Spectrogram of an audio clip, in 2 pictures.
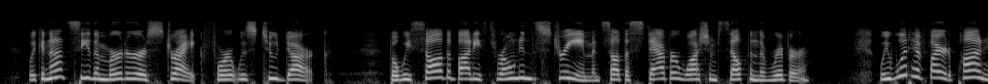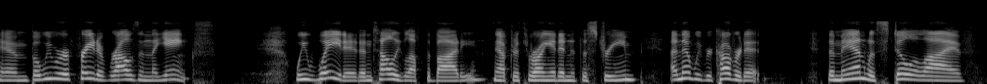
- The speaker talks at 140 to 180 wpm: No, average, 200 wpm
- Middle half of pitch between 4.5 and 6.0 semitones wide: Yes, average, 4.9 semitones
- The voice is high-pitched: Yes, high, 225 Hz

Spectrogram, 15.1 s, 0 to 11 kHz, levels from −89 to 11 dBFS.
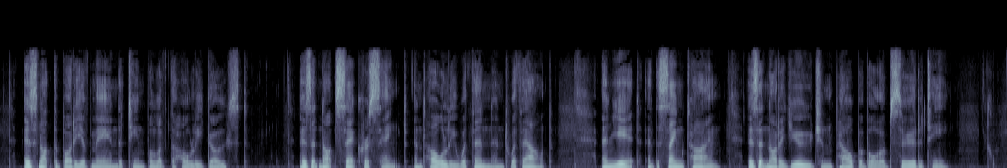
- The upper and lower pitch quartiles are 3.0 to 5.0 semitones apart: Yes, average, 4.5 semitones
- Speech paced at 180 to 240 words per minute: No, average, 140 wpm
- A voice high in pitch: No, very low, 95 Hz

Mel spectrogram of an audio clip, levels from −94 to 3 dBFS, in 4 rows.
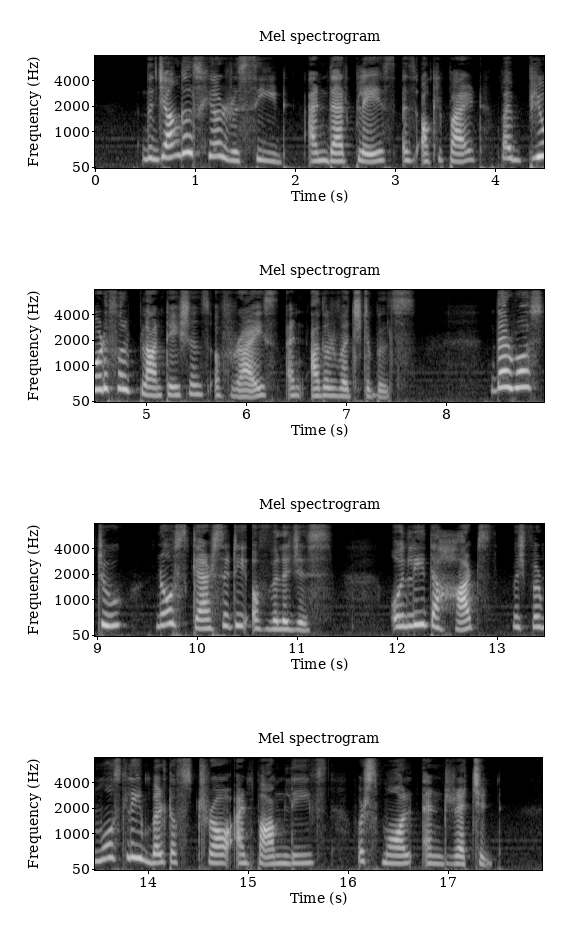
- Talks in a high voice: Yes, high, 230 Hz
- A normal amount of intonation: No, wide, 6.5 semitones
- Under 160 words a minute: Yes, slow, 135 wpm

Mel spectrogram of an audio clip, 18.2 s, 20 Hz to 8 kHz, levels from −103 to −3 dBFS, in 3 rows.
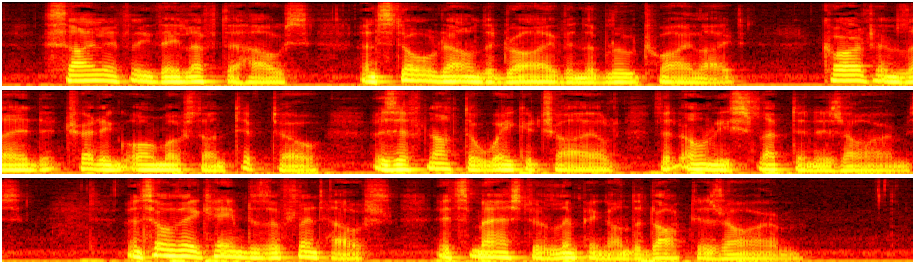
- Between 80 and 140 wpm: No, average, 160 wpm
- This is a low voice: Yes, low, 125 Hz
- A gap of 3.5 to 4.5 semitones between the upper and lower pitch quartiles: No, average, 2.8 semitones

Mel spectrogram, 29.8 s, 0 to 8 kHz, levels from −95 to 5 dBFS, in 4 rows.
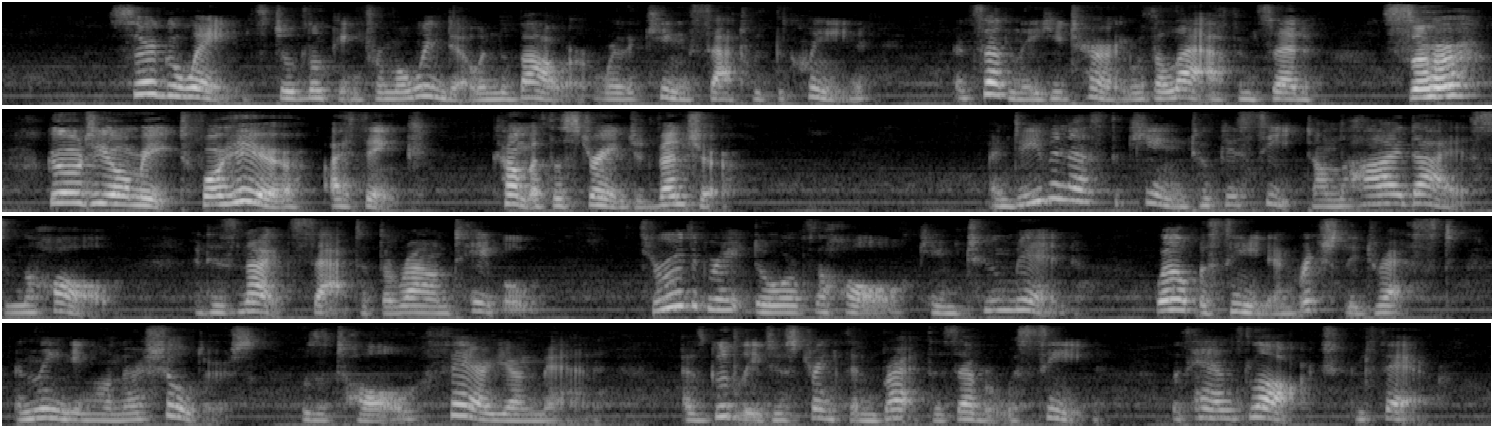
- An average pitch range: No, wide, 5.7 semitones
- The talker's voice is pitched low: No, high, 225 Hz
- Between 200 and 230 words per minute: Yes, fast, 205 wpm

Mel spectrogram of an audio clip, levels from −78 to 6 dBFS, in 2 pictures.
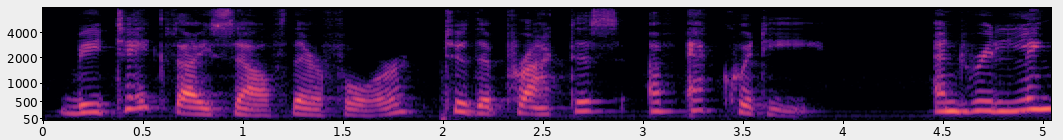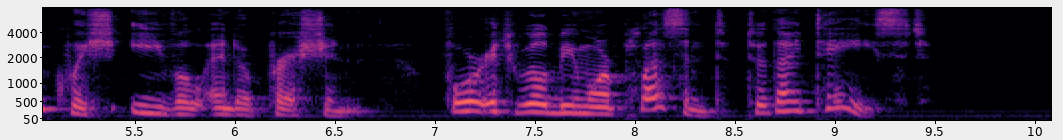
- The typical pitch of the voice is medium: No, high, 225 Hz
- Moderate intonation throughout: No, wide, 6.5 semitones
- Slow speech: Yes, slow, 130 wpm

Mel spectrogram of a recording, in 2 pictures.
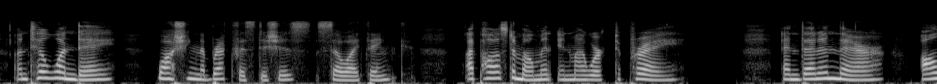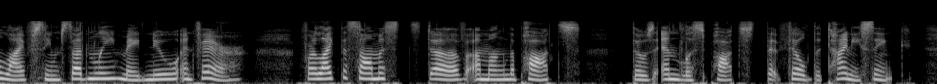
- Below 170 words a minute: Yes, average, 150 wpm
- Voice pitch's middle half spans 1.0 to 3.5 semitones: Yes, average, 3.1 semitones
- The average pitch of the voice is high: Yes, high, 230 Hz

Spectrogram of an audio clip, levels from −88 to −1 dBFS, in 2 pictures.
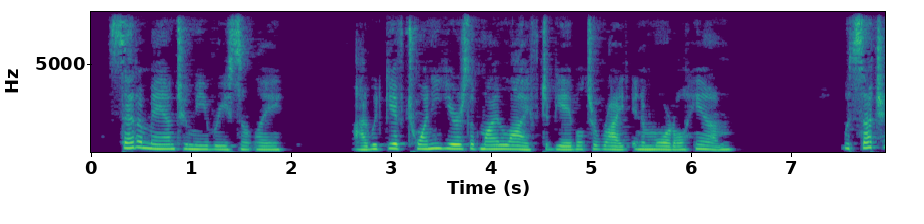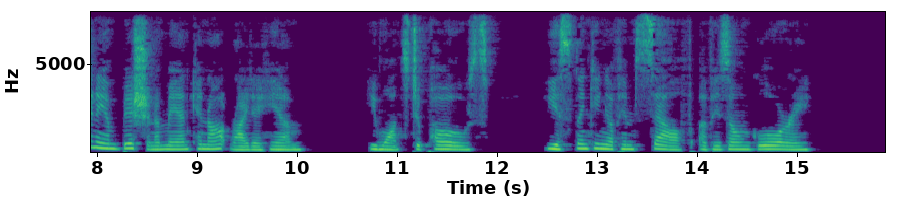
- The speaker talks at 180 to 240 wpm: No, average, 170 wpm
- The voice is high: Yes, high, 195 Hz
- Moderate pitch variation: Yes, average, 3.3 semitones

